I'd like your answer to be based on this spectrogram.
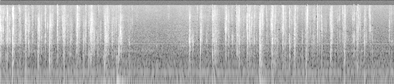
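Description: A small red plastic spray bottle with a white pump cap and liquid inside is held in one hand and shaken close to the microphone. Dense, quick plastic clicks and crinkly rattles come in a steady run, with short bright snaps over a low, constant hum.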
